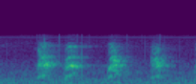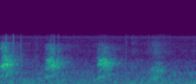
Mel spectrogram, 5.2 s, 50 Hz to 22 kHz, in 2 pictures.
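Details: Rapid series of eight high, clipped yaps spaced roughly two-thirds of a second apart from 13-week-old Teddy Roosevelt Terrier pups, taken 17 October 2007, with a faint background hum.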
